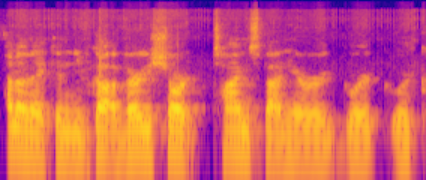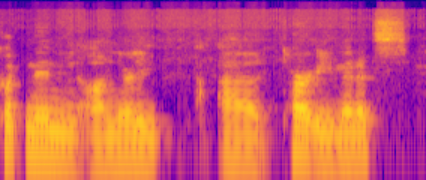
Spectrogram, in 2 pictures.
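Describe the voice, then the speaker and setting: A man hosting a casual live stream, slightly hoarse and halting, with many restarts. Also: medium pitch, little pitch movement, muffled recording. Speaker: stream host.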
